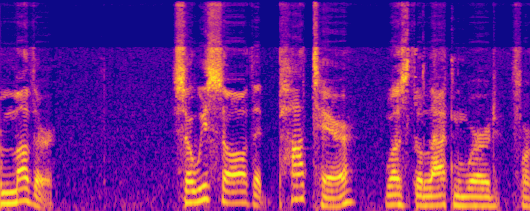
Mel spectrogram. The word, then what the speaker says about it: pater: pay and we'll begin pa terra put those syllables together and we have the latin word pater pater now you can put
